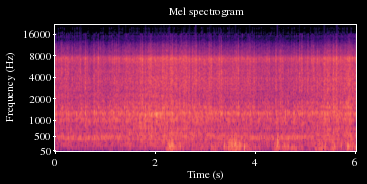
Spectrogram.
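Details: 2004 Toyota Camry: uneven idle with irregular low thumps about every second under heavy hiss; sounds like a misfire, cause unclear.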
